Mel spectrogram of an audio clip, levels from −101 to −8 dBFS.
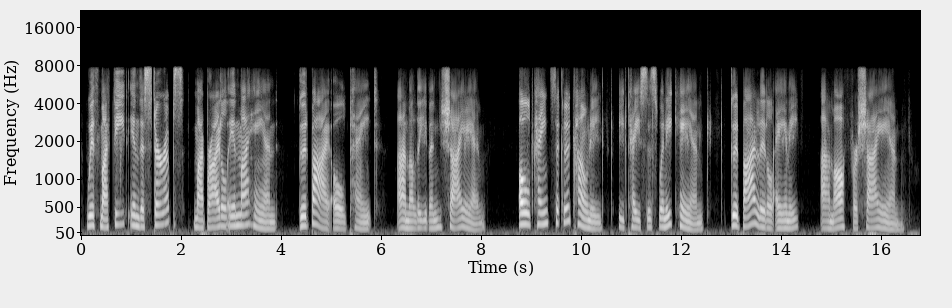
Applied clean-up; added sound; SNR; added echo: neural diffusion model UNIVERSE++.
